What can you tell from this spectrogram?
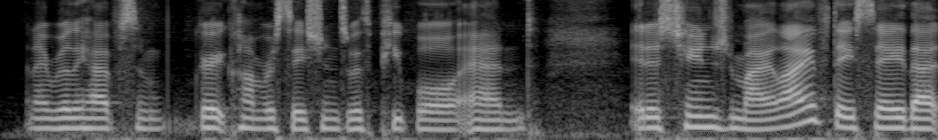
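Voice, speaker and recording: On a very clean recording with a silent background, a woman with an American accent talks at a fairly quick pace and a fairly low pitch. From South Texas. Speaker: shuffle dance studio owner and instructor. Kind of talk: podcast interview. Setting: in-person at a bathhouse venue. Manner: loud, confident; animated.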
